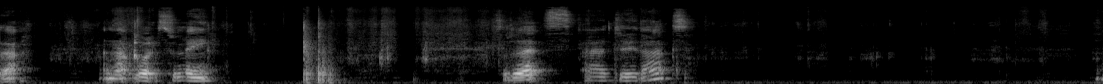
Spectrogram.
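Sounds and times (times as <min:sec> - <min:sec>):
folded paper rustling: 0:03.4 - 0:05.2.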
